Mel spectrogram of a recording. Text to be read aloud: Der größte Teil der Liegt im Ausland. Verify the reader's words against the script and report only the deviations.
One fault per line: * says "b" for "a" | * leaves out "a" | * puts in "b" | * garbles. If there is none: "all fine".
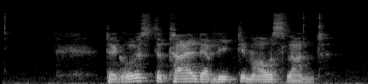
all fine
